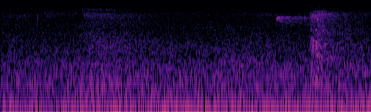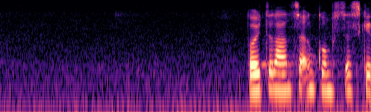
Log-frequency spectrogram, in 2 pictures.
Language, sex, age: Afrikaans, female, 19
